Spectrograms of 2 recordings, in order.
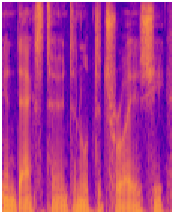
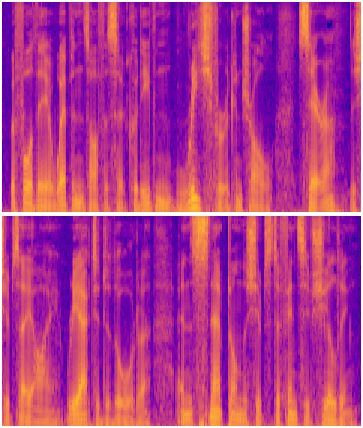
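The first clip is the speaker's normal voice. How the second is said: ordinary delivery, nothing marked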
